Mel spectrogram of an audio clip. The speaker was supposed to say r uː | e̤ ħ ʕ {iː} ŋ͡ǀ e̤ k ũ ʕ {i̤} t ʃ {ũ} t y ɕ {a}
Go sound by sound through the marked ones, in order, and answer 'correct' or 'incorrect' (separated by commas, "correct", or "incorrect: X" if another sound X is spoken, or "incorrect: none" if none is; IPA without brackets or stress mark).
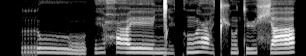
incorrect: eː, incorrect: e̤, correct, correct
